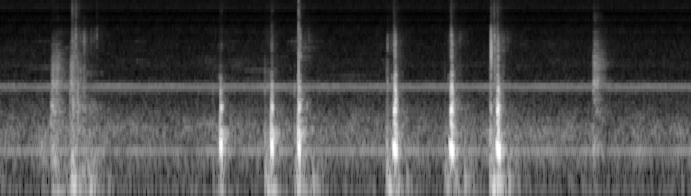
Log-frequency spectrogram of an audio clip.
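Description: Fingers tapping on a smartphone's touchscreen while typing, picked up through the phone's own microphone as about nine short, uneven clicks and thunks. A faint steady electrical hum runs underneath.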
